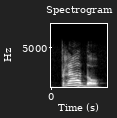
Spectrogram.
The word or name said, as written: prado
